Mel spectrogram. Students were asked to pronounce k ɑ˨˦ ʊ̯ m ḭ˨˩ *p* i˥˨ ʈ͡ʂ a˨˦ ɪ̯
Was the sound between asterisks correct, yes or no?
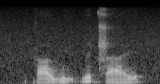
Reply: yes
